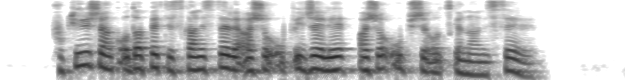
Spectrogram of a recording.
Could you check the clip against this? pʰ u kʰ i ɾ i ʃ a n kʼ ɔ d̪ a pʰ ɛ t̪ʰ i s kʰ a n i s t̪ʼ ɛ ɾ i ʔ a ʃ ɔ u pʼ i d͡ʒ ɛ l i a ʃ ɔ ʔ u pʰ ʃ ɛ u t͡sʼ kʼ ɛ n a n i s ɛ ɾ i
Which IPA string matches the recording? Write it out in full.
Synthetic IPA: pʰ u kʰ i ɾ i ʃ a n kʼ ɔ d̪ a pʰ ɛ t̪ʰ i s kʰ a n i s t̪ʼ ɛ ɾ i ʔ a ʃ ɔ u pʼ i d͡ʒ ɛ l i a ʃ ɔ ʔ u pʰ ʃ ɛ ɔ t͡sʼ kʼ ɛ n a n i s ɛ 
